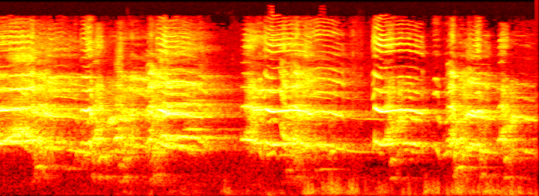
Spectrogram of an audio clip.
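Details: Ring-tailed lemur courtship vocalising, Hitachi Kamine Zoo, Japan: strained, harmonic yowls in three long bursts separated by short drops, with faint low thuds in the background.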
